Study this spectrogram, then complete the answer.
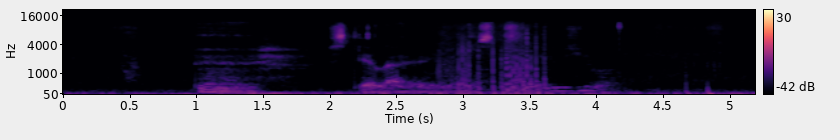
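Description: A young man sings softly close to a phone microphone.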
